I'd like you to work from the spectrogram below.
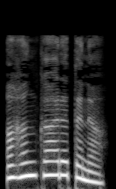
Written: ಅಹಂಕಾರತನ

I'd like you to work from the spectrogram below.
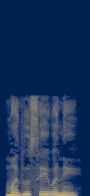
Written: ಮಧುಸೇವನೆ

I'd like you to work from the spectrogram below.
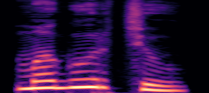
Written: ಮೂಗುರ್ಚಿ

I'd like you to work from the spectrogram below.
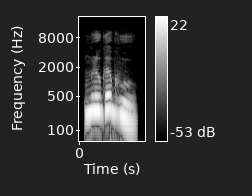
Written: ಮಾರಿಕಬ್ಬೆ

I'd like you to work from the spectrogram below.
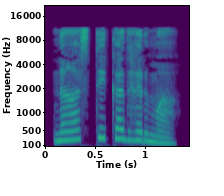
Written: ನಾಸ್ತಿಕಧರ್ಮ

